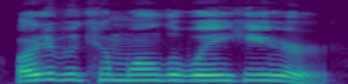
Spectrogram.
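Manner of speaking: high-pitched, put-on exasperation; exasperated. A narrator's reading. Stunter nearly punches Electronic, exasperated. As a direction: demand it high, close to losing it. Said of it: "on the verge of punching Electronic".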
